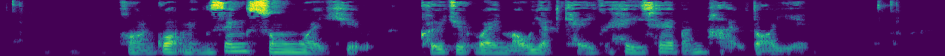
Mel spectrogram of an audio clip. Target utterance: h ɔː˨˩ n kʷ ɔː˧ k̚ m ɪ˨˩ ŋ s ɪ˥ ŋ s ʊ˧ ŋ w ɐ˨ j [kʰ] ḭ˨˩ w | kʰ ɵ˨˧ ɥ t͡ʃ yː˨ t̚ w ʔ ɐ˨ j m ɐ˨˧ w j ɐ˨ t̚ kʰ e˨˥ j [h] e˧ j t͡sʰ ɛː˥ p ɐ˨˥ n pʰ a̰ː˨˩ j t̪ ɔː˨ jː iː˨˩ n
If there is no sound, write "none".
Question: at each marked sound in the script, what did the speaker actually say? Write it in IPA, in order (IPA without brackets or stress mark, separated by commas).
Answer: kʰ, h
